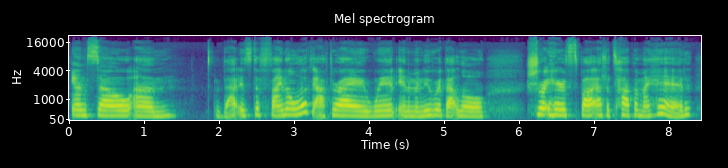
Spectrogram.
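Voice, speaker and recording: A young woman with a raspy voice from a cold, chatting casually to viewers while demonstrating a hair tutorial at home. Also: fairly high pitch, fairly even intonation, measured pace, darkish tone. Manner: chatty, addresses viewers as you guys, many ums. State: raspy voice getting over a cold. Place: bedroom at home, indoors.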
